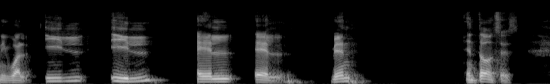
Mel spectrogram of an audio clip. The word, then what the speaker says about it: il: entonces se pronuncia tu luego él ella se pronuncia IL IL y ella se pronuncia el el IL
